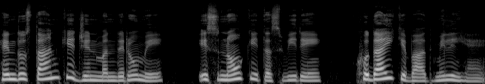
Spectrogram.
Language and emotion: Urdu, neutral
